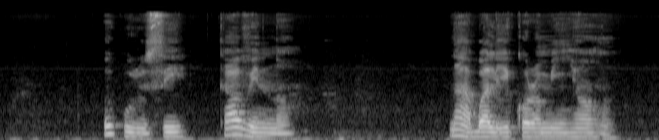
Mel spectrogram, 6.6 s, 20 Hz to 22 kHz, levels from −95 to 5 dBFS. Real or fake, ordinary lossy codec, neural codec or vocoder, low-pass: real; none; none; 14.4 kHz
